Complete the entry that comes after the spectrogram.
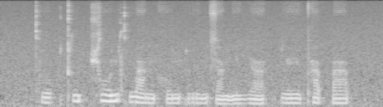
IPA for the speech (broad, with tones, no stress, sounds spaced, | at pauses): kʰ l o˨˩ k̚ tʰ u˥˩ ʔ t͡ɕʰ o˦˥ n kʰ w a˨˩ ŋ h o˧ n p r ɯ˧ ŋ s a˨˩ ŋ l i˧ a̯ | p l eː˧ pʰ a˥˩ p̚ ʔ a˦˥ p̚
